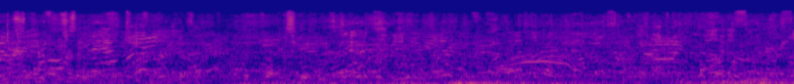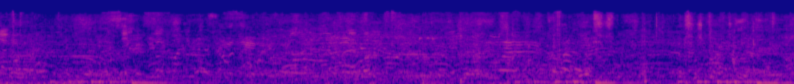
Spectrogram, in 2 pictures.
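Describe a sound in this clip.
A large crowd chatters outdoors in the stands.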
